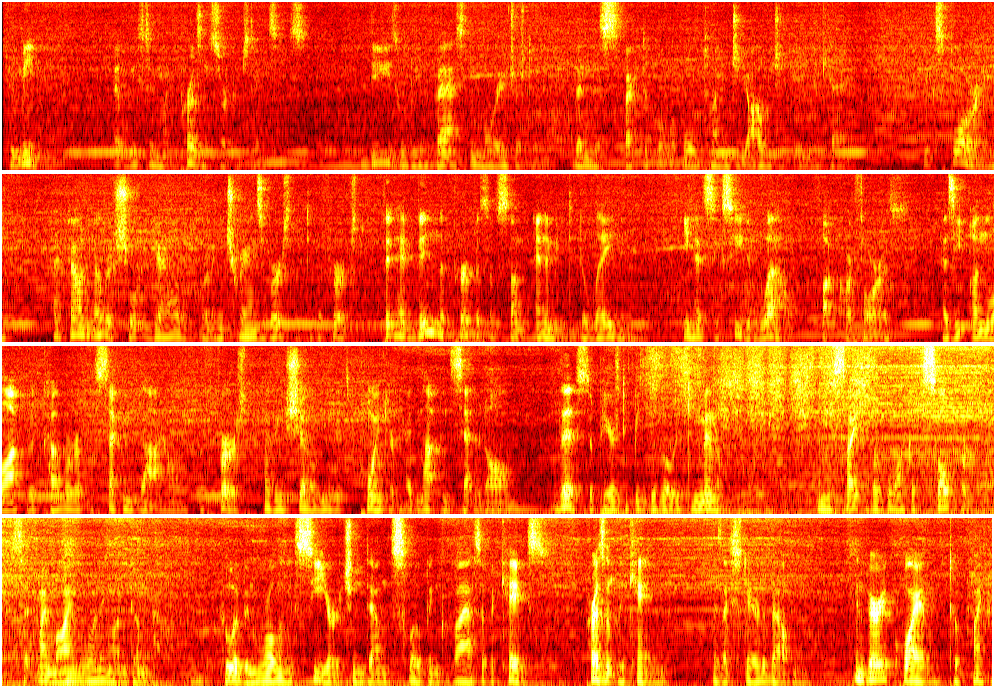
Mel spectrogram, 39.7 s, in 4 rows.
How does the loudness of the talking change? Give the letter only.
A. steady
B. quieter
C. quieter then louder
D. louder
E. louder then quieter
D.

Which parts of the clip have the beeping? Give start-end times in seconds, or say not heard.
not heard.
